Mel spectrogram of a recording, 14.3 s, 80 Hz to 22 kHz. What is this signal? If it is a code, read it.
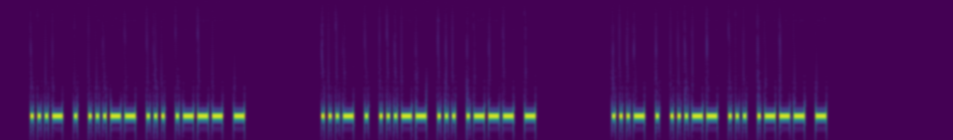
Morse code, heard as a keyed tone, about 22 wpm, 700 Hz. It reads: VE3SJT VE3SJT VE3SJT
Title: DXCC-100 Call Signs - 6 Characters - Repeated 3x - 22wpm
